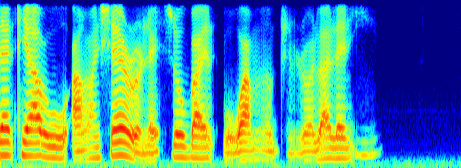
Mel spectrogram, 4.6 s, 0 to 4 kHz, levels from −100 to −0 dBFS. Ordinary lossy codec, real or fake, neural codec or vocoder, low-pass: none; fake; autoencoder, 22.05 kHz, a latent of 192 numbers a frame, VITS, trained on many speakers; 3.6 kHz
